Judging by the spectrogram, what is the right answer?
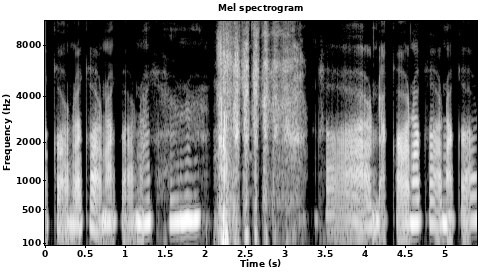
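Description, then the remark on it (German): A voice imitates a hen snoring with a string of playful grunting, snorting and whistling sounds, including one harsh rasping snort in the middle, fairly loud. “Das flinke Huhn lag mit ausgebreiteten Flügeln im Stroh und schnarchte so.”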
